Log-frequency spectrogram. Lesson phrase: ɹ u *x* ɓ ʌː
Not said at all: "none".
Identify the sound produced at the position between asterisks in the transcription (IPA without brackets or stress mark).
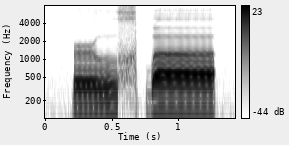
x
